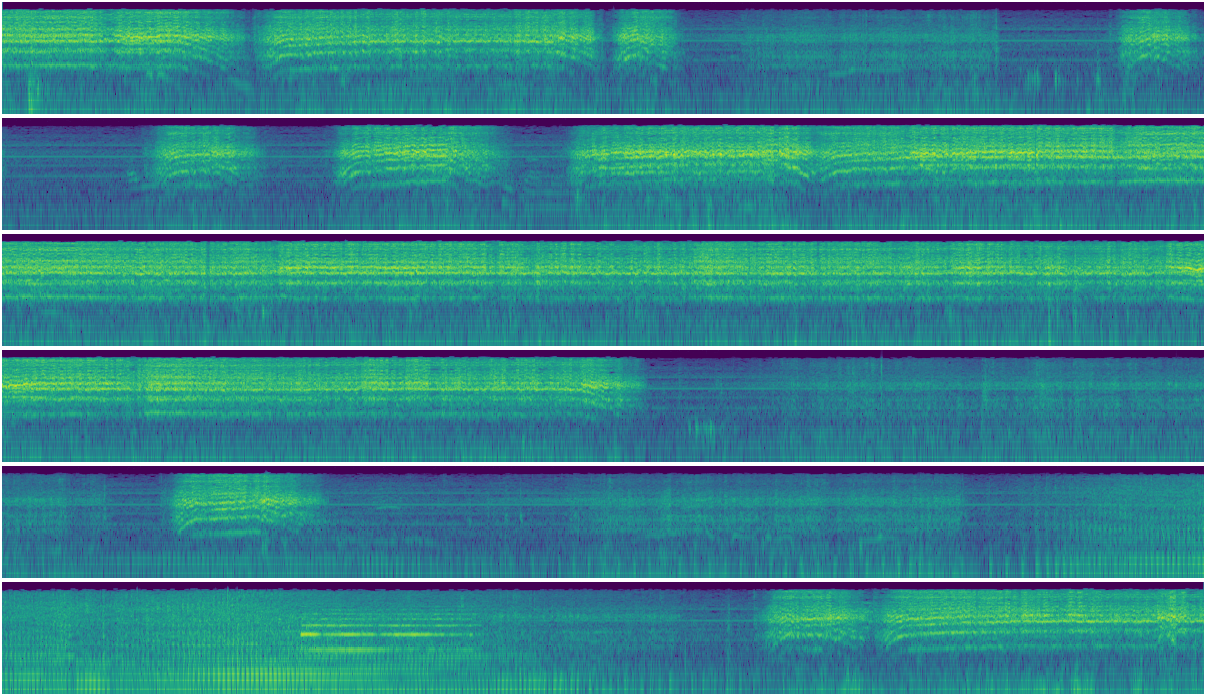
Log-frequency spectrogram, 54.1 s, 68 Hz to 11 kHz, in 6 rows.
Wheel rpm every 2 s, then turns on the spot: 120, 130, 20, 10, 10, 50, 80, 140, 160, 160, 160, 160, 160, 160, 160, 90, 10, 20, 40, 20, 20, 10, 0, 10, 20, 60, 150.
4-8 32-36 40-44 46-50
